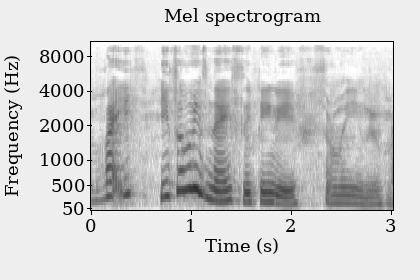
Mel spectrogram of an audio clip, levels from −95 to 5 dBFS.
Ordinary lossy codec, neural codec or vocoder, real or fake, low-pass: none; autoencoder, 22.05 kHz, a latent of 192 numbers a frame, VITS, trained on one speaker; fake; 9.9 kHz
